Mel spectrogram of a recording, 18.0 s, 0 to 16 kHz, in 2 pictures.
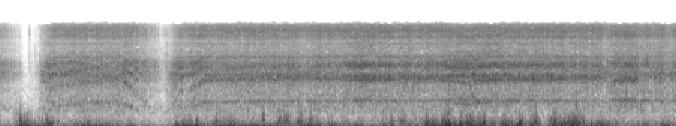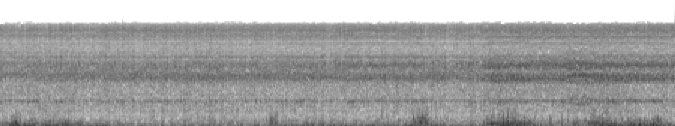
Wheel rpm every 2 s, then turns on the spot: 80, 140, 200, 200, 200, 200, 200, 200, 200.
none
